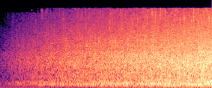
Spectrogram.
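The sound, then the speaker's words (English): Steady rain in cold weather hisses in a dense, even wash, fading in from quiet and growing steadily louder over a few seconds, with no voices. “I hate this rain and the cold.”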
